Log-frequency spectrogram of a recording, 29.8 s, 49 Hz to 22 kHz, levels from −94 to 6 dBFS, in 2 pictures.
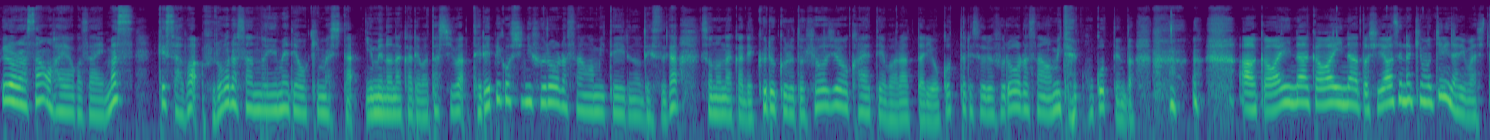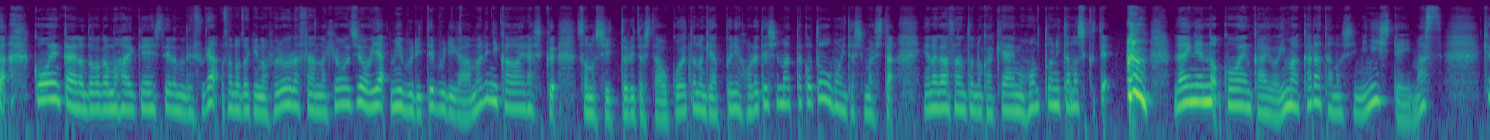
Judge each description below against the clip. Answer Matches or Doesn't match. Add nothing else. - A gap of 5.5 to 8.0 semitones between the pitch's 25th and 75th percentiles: Matches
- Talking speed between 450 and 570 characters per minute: Matches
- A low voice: Doesn't match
